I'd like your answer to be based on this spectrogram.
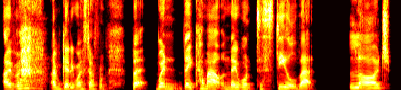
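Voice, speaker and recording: A woman's voice: mid-range voice, moderate pace. A woman chatting informally on a podcast, phrasing her thoughts loosely and conversationally. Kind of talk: casual discussion.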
